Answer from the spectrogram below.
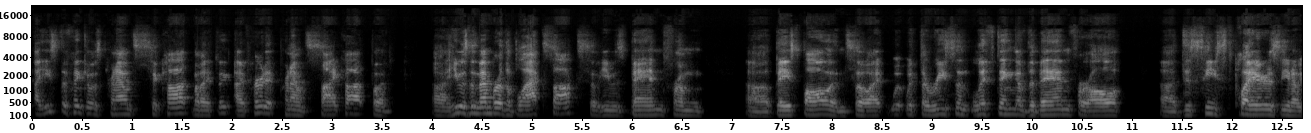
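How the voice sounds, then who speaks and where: A man co-hosting a casual podcast, showing a card and describing it with many hesitant pauses. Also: medium pitch, a bit bright. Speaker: podcast co-host.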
